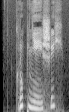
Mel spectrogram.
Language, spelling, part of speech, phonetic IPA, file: Russian, крупнейший, adjective, [krʊpˈnʲejʂɨj], Ru-крупнейший.ogg
- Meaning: superlative degree of кру́пный (krúpnyj)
